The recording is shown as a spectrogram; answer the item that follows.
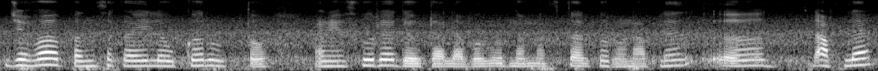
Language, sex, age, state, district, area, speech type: Marathi, female, 18-30, Maharashtra, Satara, rural, spontaneous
